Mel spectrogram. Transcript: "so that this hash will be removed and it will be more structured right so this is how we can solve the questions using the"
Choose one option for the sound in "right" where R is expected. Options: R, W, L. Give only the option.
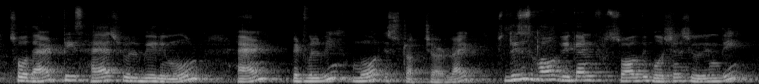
L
